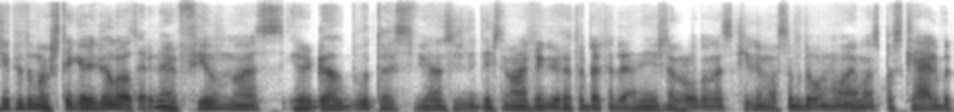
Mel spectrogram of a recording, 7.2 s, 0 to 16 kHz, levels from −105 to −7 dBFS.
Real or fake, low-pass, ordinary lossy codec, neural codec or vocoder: fake; 14.4 kHz; Opus, 64 kbps; codec, 44.1 kHz, 2.6 kbps, DAC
